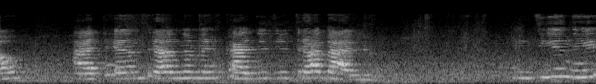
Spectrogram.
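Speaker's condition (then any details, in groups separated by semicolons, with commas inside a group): Cerebral palsy; birth oxygen deprivation, whole right side affected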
